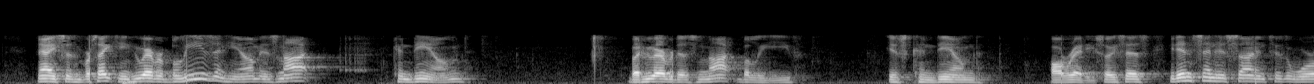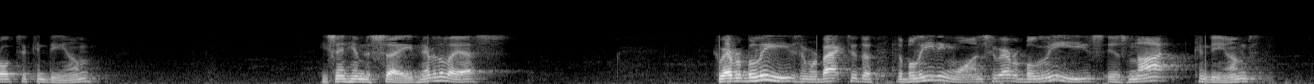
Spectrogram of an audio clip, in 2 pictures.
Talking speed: 125 wpm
